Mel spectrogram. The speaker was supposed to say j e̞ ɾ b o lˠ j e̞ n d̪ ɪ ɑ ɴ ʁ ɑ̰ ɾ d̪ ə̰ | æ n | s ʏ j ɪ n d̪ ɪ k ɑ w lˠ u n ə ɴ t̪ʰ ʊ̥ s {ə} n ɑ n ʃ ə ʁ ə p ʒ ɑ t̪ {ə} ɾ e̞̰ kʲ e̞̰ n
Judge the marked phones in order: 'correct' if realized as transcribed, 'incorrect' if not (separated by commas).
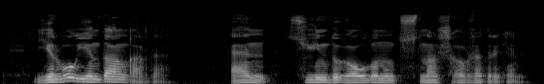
correct, correct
